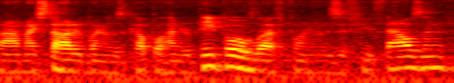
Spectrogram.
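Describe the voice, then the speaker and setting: A man with an Australian accent speaks in a somewhat breathy voice with ordinary pitch variation, and the room echo is audible. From Australia, Melbourne. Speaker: tech executive. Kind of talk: lecture. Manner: fast; casual.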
